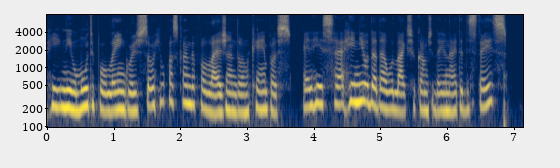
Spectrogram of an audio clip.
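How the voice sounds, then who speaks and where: This woman speaks with a Portuguese accent at a moderate pace. Her medium-pitched voice has a dark, mellow tone and ordinary pitch variation. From northeast Brazil. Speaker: pathologist, fellowship director. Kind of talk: interview.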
